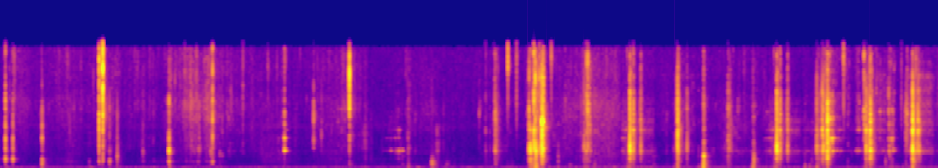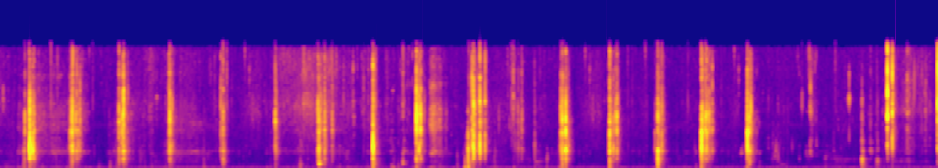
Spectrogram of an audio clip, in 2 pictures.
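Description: Close-miked crunching and chewing of an edible hair brush: a quick run of sharp, crisp crunches that grows denser and louder from about eight seconds in.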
